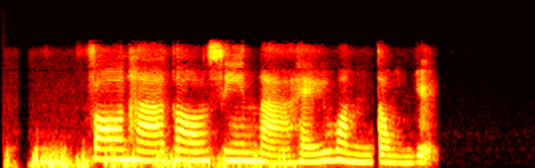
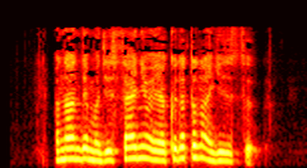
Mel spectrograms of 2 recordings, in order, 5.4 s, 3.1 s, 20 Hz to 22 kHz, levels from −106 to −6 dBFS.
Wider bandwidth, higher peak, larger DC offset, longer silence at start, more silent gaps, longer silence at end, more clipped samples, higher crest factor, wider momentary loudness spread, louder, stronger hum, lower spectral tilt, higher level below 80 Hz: second, 8 kHz vs 11.5 kHz; first, -4 dBFS vs -8 dBFS; neither; second, 0.05 s vs 0.55 s; neither; first, 1 s vs 0.55 s; neither; about the same, 16 dB vs 16 dB; second, 8 LU vs 11 LU; first, -19 LUFS vs -23 LUFS; neither; about the same, -5.5 dB/octave vs -5 dB/octave; first, -40 dBFS vs -76 dBFS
